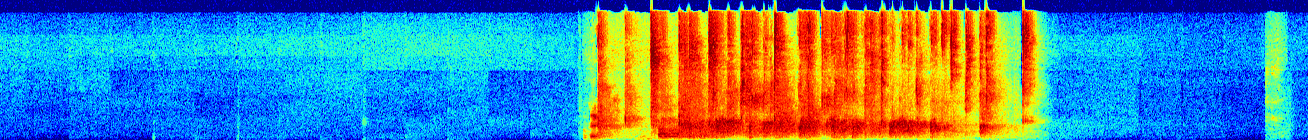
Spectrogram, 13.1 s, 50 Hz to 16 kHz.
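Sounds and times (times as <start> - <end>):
people clapping: 5.9 - 10.4.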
